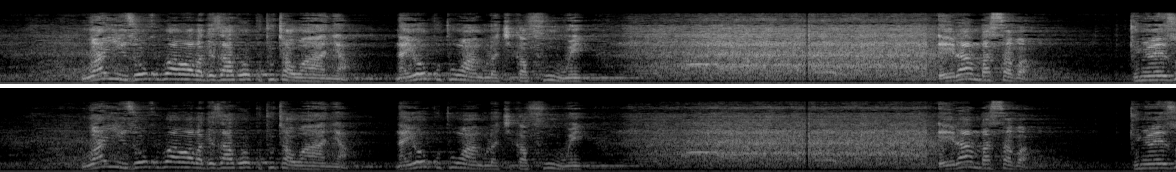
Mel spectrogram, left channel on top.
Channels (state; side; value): quieter; right; 9.3 dB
